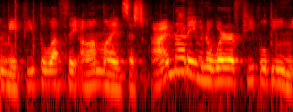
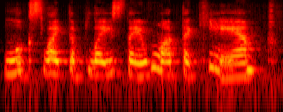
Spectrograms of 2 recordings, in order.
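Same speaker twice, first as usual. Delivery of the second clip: high, slow mocking character voice; mock the character, pitched up and drawn out; 7 semitones higher, slower than usual. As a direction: drag it out in a high, mocking put-on voice. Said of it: "I gave him the mocking voice".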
